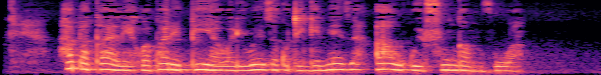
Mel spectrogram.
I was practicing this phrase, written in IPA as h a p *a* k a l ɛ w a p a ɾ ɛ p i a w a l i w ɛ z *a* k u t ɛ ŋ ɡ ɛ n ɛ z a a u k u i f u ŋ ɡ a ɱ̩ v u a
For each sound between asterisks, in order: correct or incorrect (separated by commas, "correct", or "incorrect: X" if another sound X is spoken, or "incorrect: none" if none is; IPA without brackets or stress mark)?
correct, correct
